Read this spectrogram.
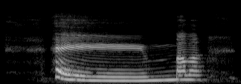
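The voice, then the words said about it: Cartoon character impression. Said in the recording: “How does Johnny Bravo say, hey, mama? ... That was my best impersonation.”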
